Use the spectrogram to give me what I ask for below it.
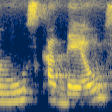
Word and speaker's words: Muscadelle: mas também existe uma uva branca que se chama Muscadel, se escreve Muscadelle, e ela também está lá.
